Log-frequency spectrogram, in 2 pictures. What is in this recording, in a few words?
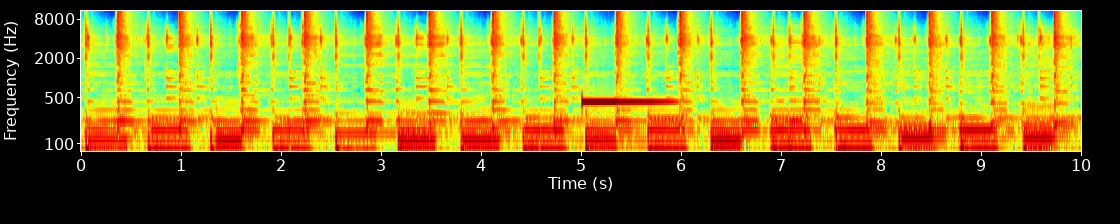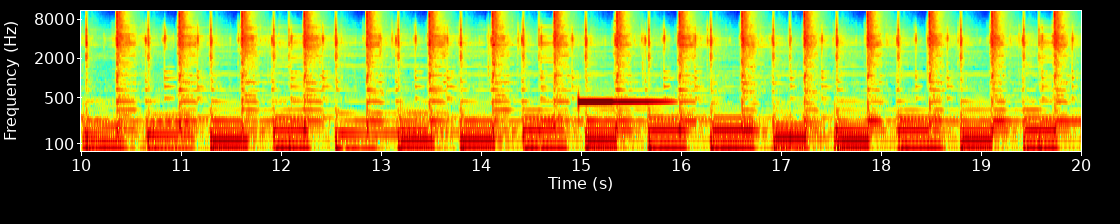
twang happy underscore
